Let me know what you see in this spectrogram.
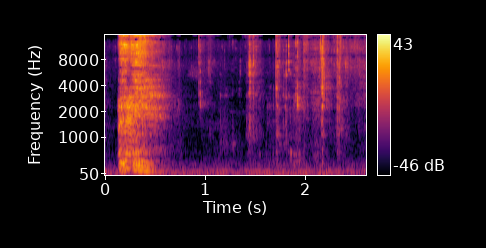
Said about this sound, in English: All right, I'm just some cashews over here. Chewing these nuts like a cheap whore.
